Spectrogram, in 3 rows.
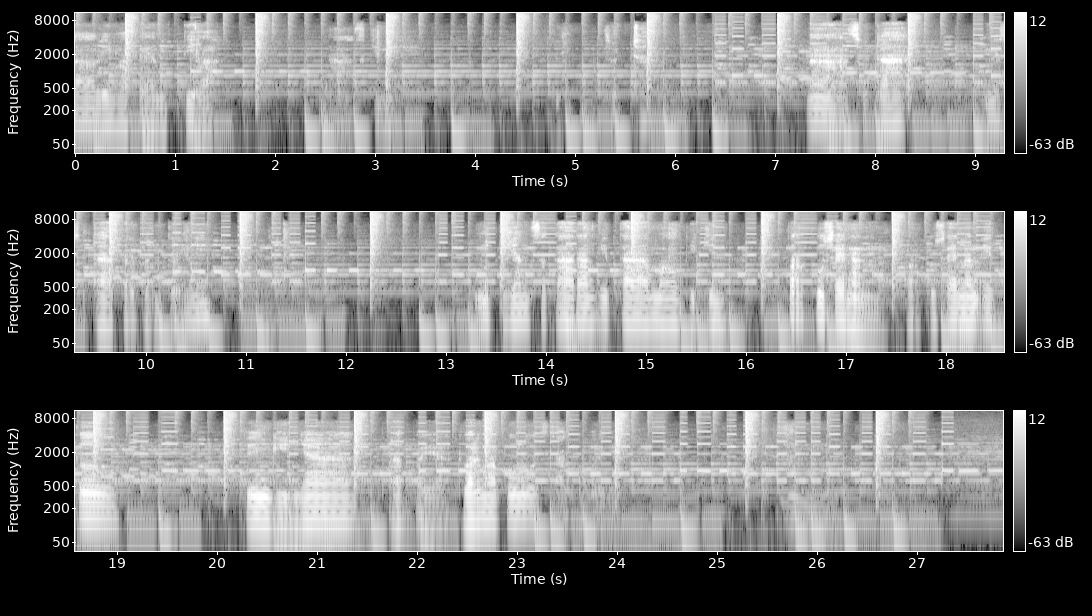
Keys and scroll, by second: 3.3 5, 4.1 Return, 10.0 F4.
